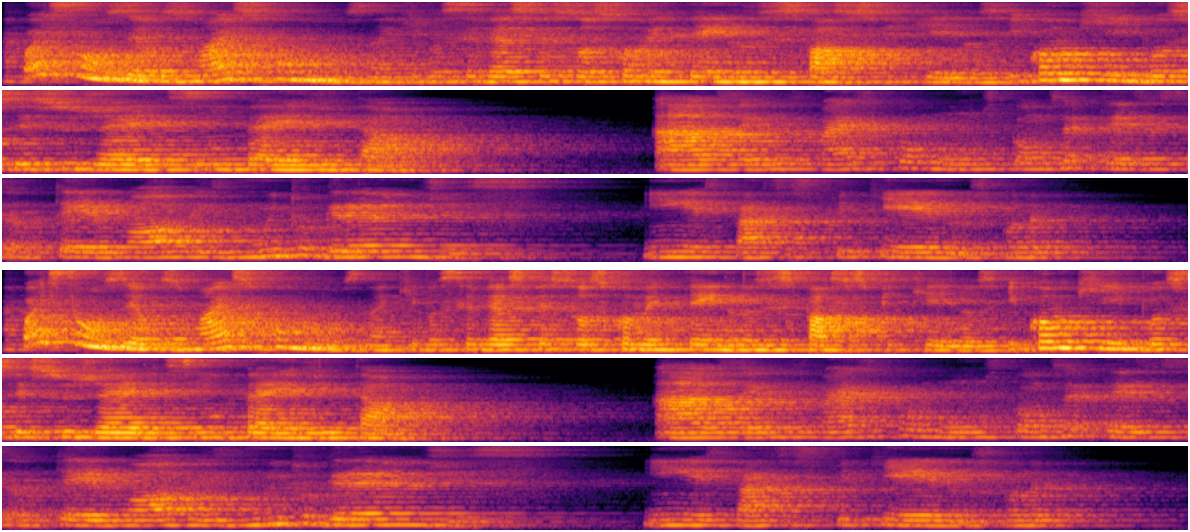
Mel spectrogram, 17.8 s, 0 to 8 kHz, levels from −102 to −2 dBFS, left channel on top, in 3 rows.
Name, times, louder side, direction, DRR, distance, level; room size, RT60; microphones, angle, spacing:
voice 1, 0.1-7.9, right 2 dB, 70° right, -1 dB, 0.5 m, -19 dB
voice 2, 9.2-14.5 15.1-15.9 16.2-17.2, equal, 50° left, -5 dB, 0.7 m, -28 dB
2.5 x 2.4 x 3.1 m, 1.4 s
head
